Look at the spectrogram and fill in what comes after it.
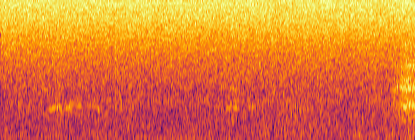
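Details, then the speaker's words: Pathologically diminished vesicular breathing from fluid in the pleural cavity: very faint, soft breath sounds over a steady hiss. "патологическое ослабление везикулярного дыхания наблюдается при скоплении жидкости плевральной полости"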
